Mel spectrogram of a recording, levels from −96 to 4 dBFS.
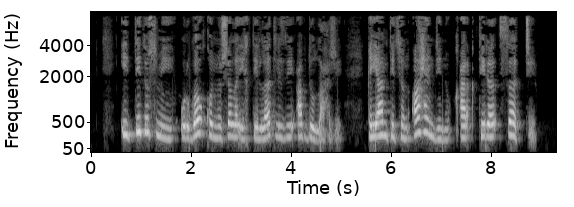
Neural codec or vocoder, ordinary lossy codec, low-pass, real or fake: none; MP3, 32 kbps; 7.2 kHz; real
